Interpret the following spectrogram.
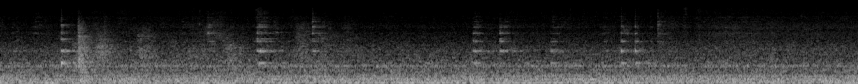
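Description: Wooden chopsticks tapping and scraping against a nonstick frying pan while shaping an omelette, a scatter of light clinks over a steady low background hum.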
